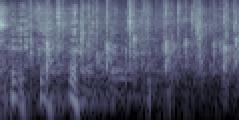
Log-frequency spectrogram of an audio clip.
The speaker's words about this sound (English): Those are great answers, guys. Yeah. You can clap for that one. That's okay.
